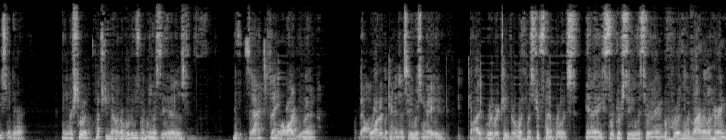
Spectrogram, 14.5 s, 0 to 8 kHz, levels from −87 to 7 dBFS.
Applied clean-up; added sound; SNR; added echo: neural mask model DeepFilterNet 3.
